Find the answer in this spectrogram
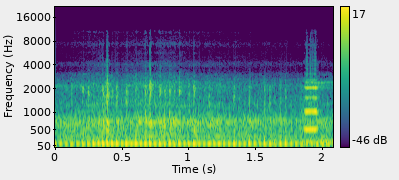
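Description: Motorcycle engine running steadily, with a brief beep near the end.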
